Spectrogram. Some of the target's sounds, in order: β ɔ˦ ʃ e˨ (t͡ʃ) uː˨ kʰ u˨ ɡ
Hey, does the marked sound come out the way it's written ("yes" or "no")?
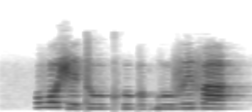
no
